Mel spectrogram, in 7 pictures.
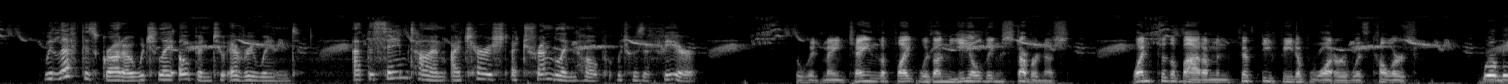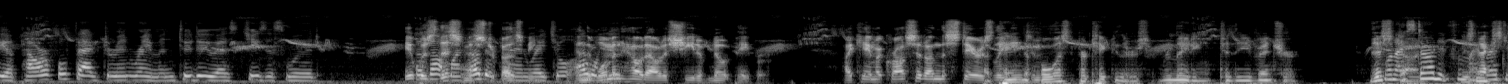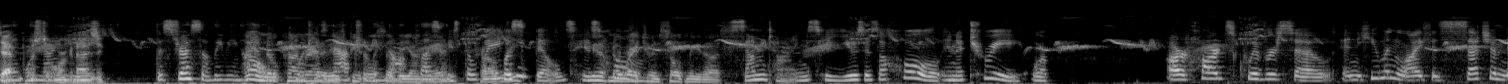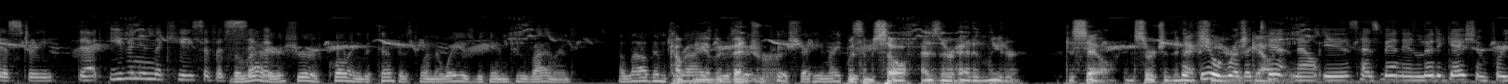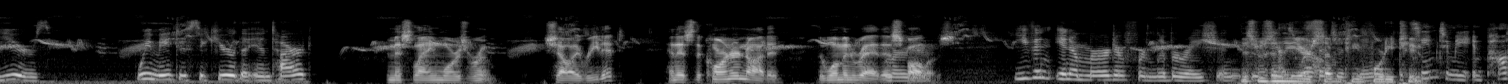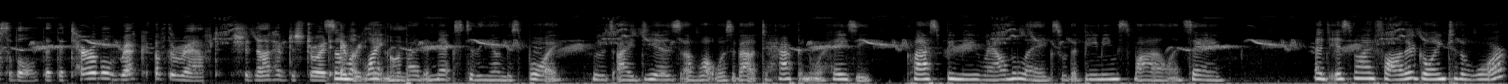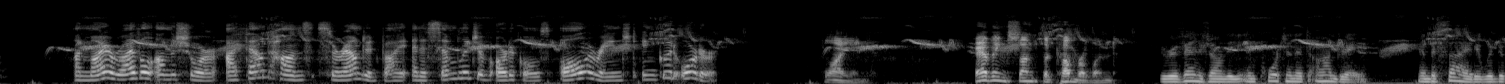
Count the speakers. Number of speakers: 9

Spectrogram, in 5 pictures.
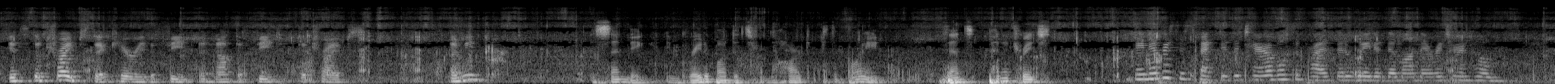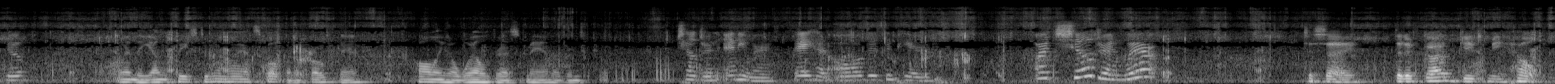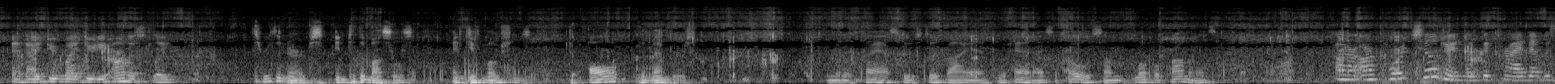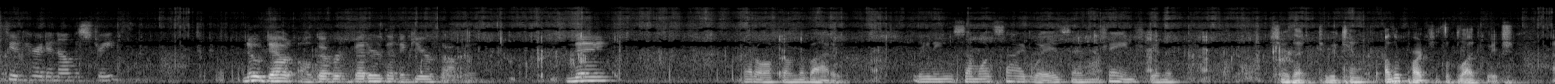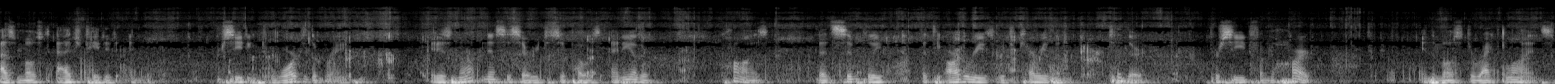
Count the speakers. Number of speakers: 4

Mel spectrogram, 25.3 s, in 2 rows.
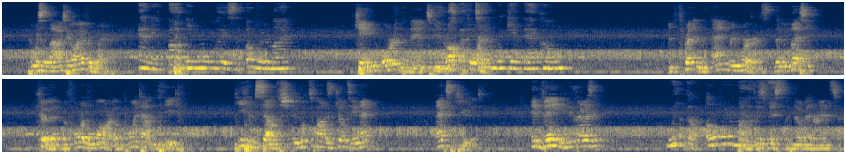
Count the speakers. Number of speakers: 2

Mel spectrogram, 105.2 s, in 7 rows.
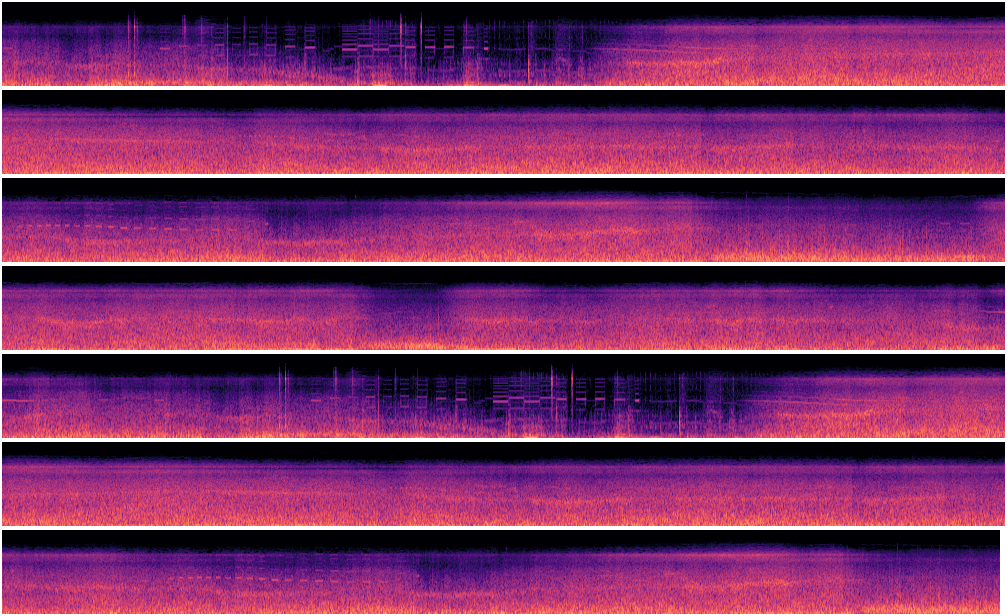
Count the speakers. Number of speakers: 0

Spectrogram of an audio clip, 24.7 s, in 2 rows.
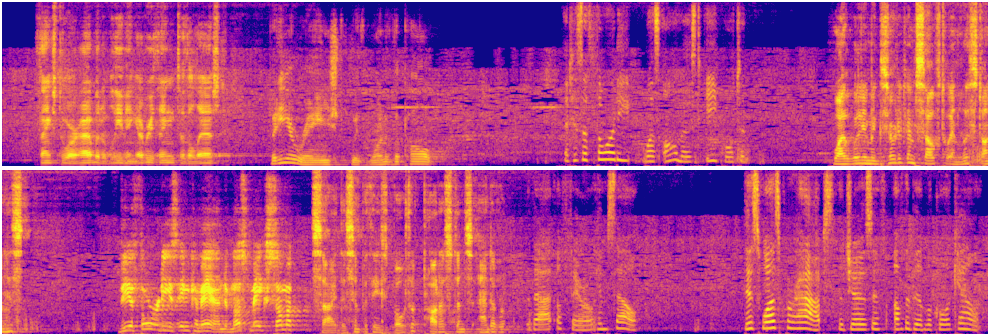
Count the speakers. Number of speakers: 5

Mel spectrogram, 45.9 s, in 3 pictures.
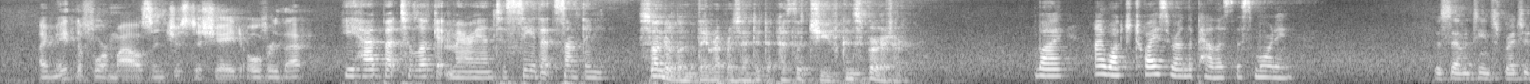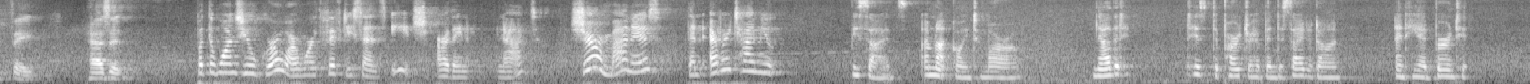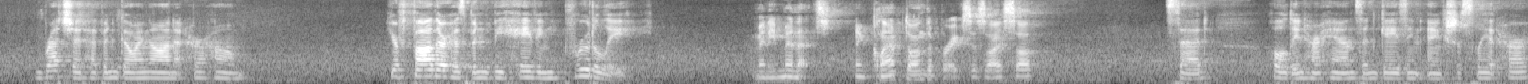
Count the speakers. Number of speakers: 6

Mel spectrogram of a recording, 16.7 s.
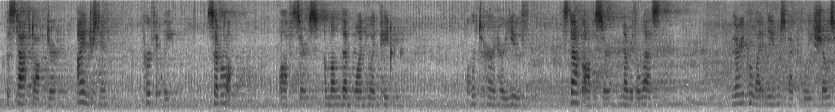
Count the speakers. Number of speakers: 1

